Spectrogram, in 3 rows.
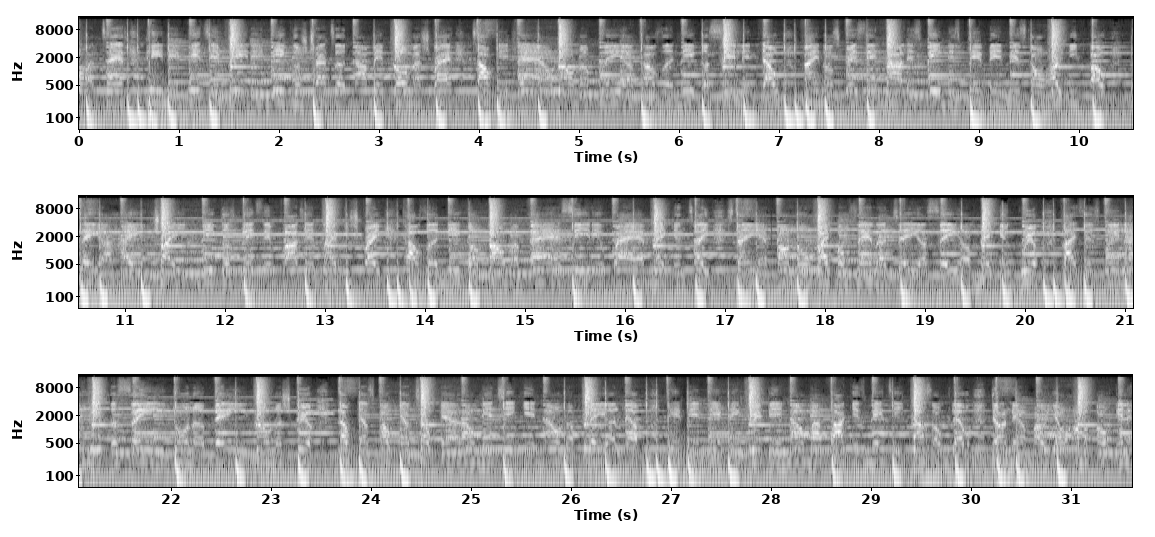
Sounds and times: Music: 0.0 - 31.6.

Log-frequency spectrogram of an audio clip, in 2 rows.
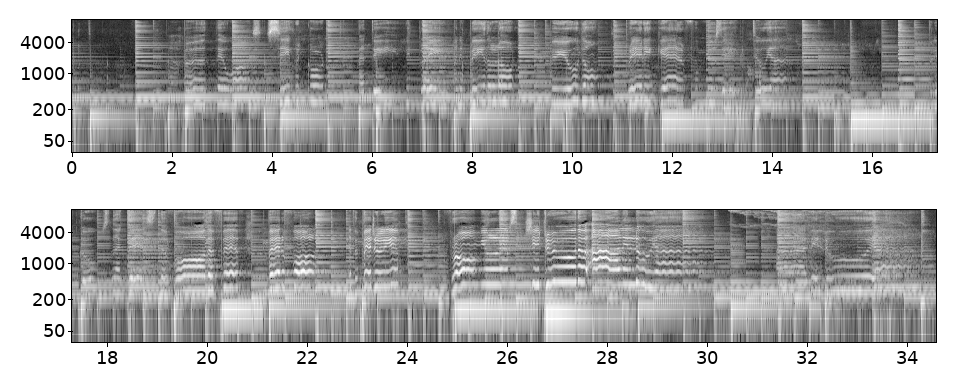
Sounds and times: Music: 0.0 - 34.5.

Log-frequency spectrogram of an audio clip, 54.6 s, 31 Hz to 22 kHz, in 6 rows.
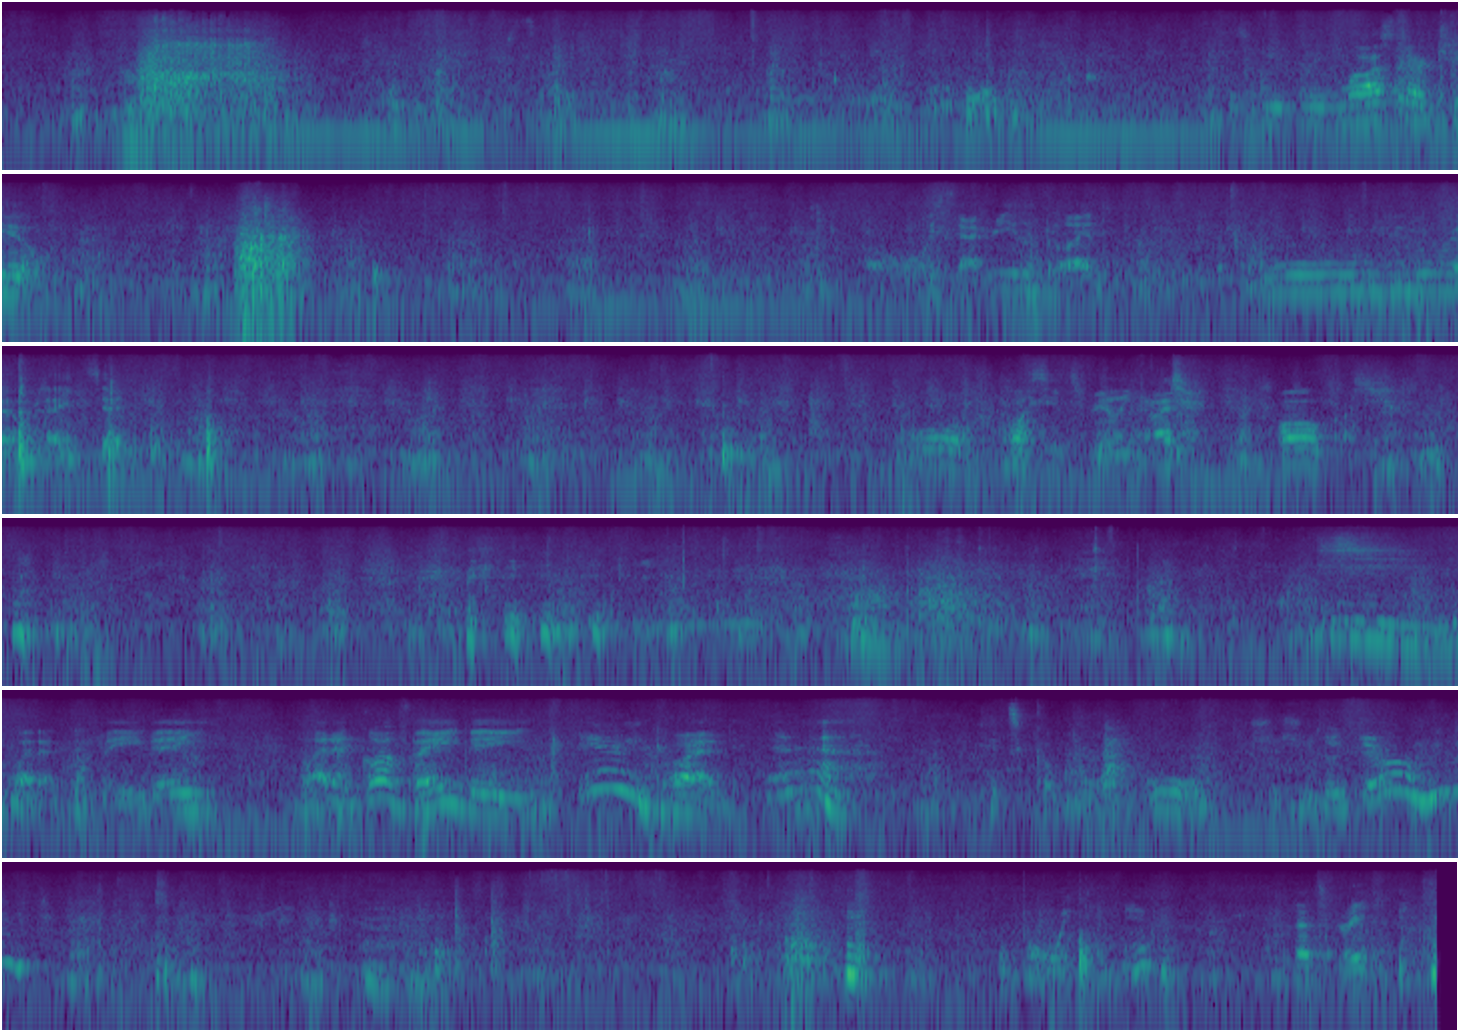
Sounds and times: Speech: 17.0 - 19.0, 35.5 - 41.8, 42.6 - 45.7, 51.9 - 52.8, 53.6 - 54.1.

